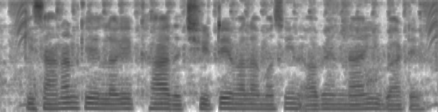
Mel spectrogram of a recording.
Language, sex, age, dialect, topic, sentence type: Bhojpuri, male, 18-24, Northern, agriculture, statement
